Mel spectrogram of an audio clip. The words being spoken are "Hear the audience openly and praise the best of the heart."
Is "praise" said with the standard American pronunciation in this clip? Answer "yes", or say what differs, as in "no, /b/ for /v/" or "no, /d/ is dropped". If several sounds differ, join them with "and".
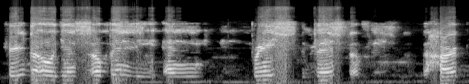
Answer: no, /s/ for /z/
